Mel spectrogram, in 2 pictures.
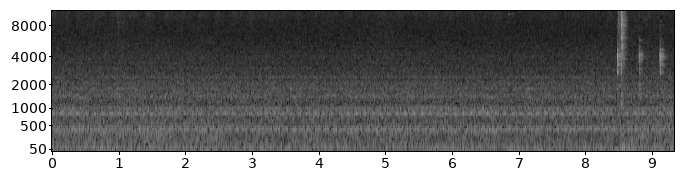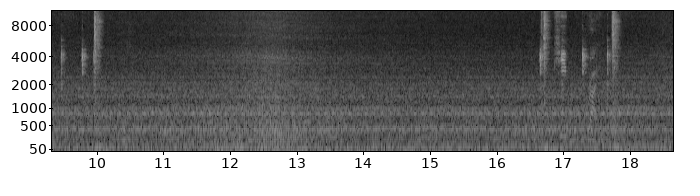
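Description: A truck engine hums steadily while driving.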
